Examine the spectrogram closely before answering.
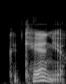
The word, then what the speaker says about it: Kiskani: Kiskani is pronounced Kikanya clan.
